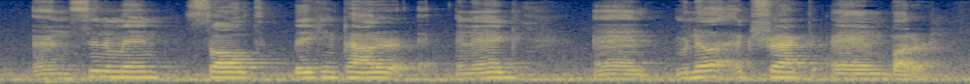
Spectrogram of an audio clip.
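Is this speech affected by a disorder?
Yes: cerebral palsy; uses wheelchair.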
